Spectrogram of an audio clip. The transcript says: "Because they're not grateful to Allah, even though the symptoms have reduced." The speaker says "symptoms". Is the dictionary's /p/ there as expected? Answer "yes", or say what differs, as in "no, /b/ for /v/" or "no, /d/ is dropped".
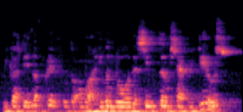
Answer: no, /p/ is dropped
